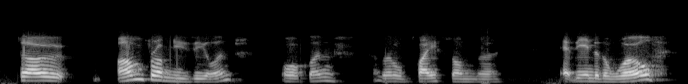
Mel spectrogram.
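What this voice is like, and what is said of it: New Zealand accent. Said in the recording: “I love your accent.”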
